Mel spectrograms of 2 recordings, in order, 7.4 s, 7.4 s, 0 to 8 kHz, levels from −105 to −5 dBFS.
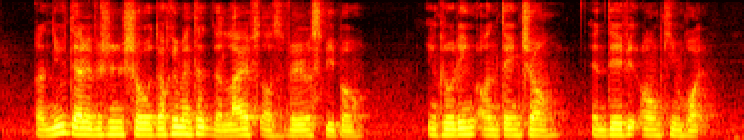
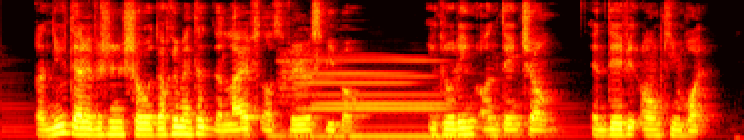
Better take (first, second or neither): first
